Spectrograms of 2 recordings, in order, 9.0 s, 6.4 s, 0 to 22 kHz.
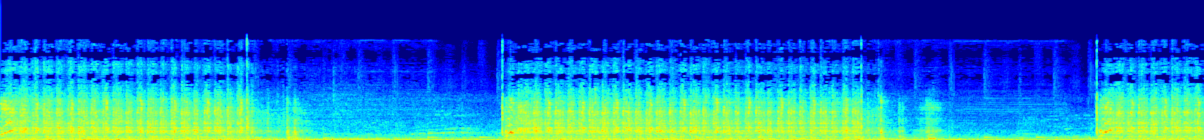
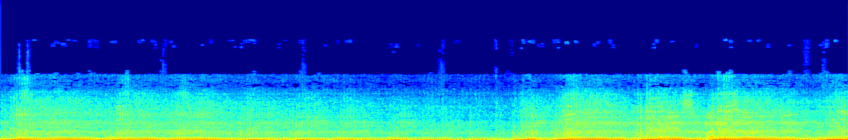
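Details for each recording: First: Yamaha R15 motorcycle cranks with steady rapid starter churning, about four beats a second, in repeated bursts without firing; fuel pump fault, pump not delivering fuel. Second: Yamaha R15 motorcycle after fuel pump problem: engine revs up and drops back in repeated blips and pulls cleanly without stalling or sputtering; fuel pump now working, running normally.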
